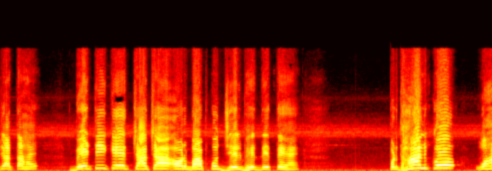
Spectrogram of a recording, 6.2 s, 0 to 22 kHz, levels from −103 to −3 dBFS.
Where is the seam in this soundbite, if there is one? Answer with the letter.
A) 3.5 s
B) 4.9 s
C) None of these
C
